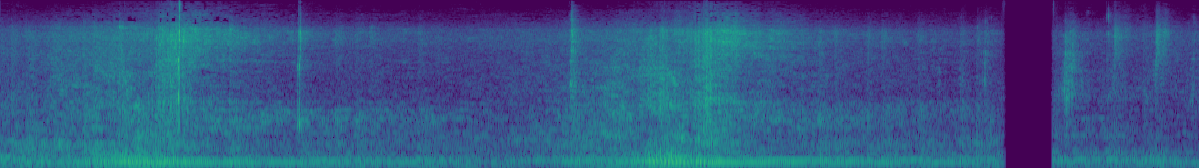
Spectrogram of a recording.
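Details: Vehicle rumble and revving with scattered clicks and a brief silent gap, no animal calls heard.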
